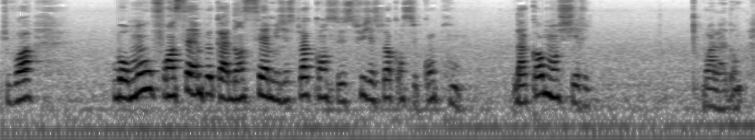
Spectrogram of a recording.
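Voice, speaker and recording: A woman at a fairly high pitch and moderate pace, with ordinary pitch variation, big swings in loudness and long, frequent pauses. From Gabon. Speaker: social media personality. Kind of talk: casual live stream monologue. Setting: live video stream. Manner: animated.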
